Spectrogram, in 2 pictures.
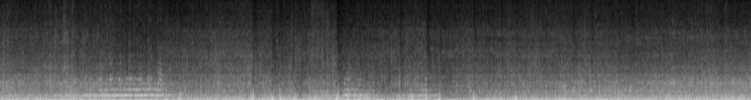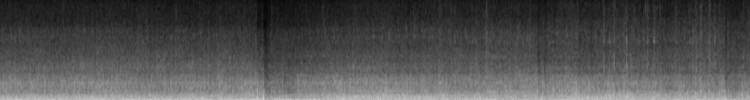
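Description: Mountain bike riding at speed: steady wind rumble on the helmet or handlebar camera's microphone mixed with tyres rolling over the road surface. A few short high squeals come within the first nine seconds.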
